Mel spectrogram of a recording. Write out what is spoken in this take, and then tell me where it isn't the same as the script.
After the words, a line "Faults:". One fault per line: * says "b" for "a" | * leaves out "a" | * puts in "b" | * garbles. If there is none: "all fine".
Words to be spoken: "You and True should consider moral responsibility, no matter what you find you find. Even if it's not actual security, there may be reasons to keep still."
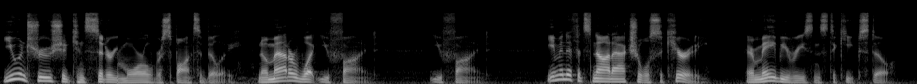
"You and True should consider moral responsibility, no matter what you find you find. Even if it's not actual security, there may be reasons to keep still."
Faults:
all fine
